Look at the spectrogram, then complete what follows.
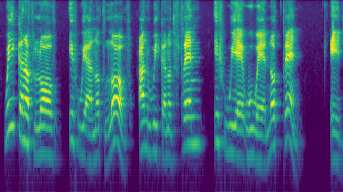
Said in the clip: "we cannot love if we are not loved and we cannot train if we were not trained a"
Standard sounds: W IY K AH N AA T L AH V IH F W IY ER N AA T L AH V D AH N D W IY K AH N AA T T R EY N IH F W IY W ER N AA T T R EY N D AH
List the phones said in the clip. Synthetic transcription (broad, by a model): W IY K AH N AA T L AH V IH F W IY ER N AA T L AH V AH N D W IY K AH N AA T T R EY N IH F W IY W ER N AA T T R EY N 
